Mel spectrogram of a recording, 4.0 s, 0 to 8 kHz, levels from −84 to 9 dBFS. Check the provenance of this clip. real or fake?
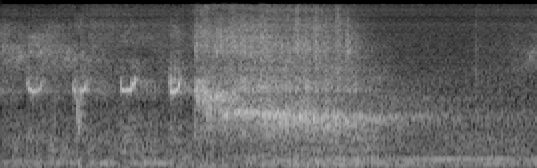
fake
